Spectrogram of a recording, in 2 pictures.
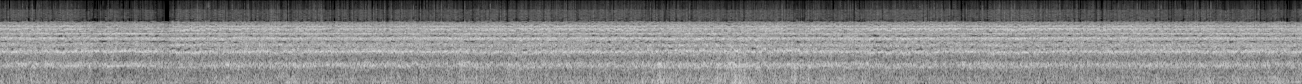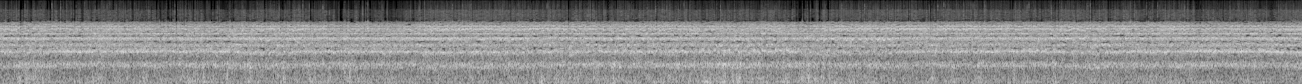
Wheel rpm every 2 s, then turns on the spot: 230, 230, 230, 230, 230, 230, 230, 230, 230, 230, 220, 230, 230.
none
